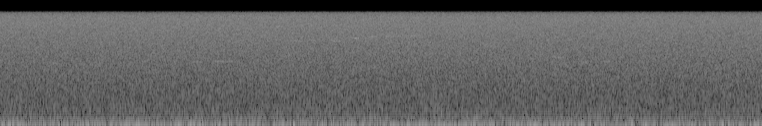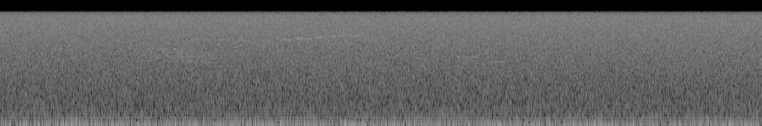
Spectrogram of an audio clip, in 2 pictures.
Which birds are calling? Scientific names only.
Poecile gambeli, Regulus satrapa, Setophaga coronata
